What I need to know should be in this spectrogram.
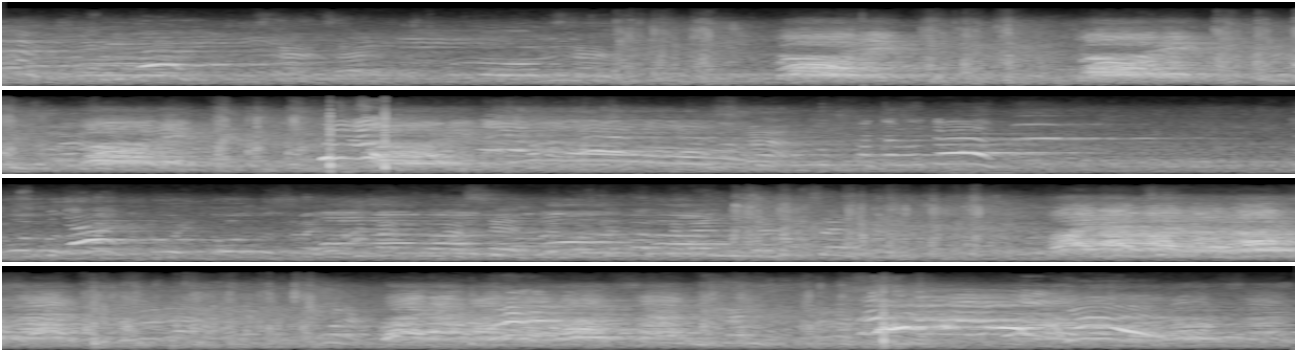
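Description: A woman referee calls out commands.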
